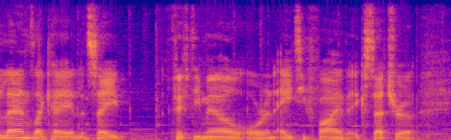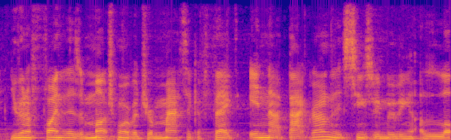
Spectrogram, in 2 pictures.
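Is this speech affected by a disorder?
No.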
